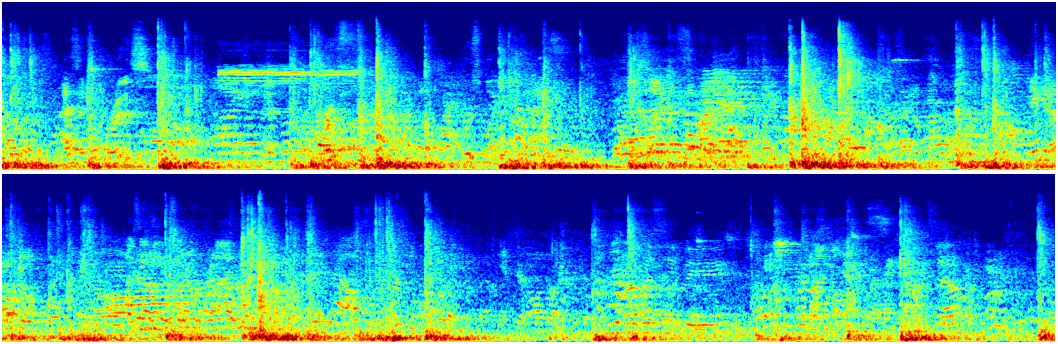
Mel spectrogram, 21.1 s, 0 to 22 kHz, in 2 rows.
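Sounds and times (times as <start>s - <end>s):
volleyballs bouncing on gym floor: 0.0s - 2.0s, 7.6s - 15.2s, 19.0s - 19.9s.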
